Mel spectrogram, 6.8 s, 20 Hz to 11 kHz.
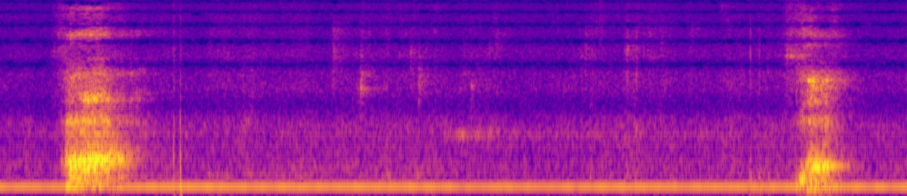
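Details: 8-month-old male pug with new cough since last night, eating and drinking normally, nose not wet: two short, harsh cough-like bursts several seconds apart over a steady background hum.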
